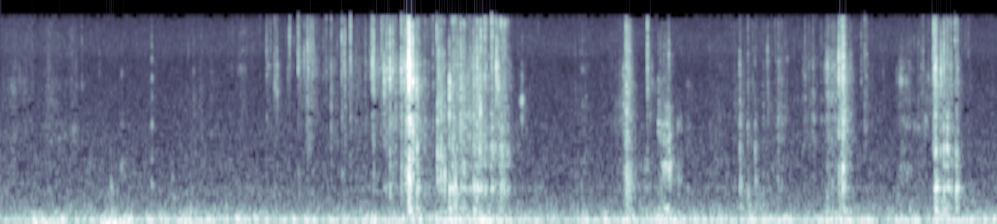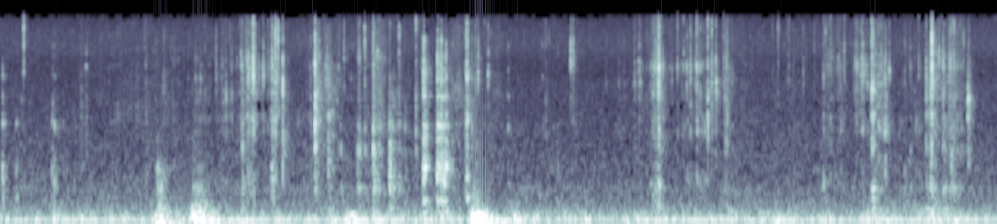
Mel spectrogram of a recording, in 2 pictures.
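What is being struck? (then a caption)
Layered bar of dry soap. A utility knife blade cuts and scrapes along the edge of a small solid stack of thin red and yellow dry soap layers held in the fingers. Quiet, dry scratches and crisp crunchy snaps come in uneven bursts over a low steady hum, with a few sharper cracks standing out.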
